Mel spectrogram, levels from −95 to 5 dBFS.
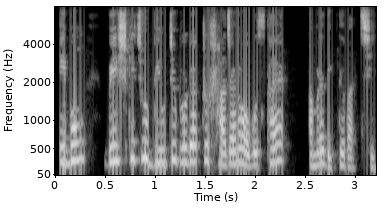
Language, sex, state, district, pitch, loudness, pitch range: Bengali, female, West Bengal, North 24 Parganas, 275 Hz, -17 LUFS, 245-290 Hz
